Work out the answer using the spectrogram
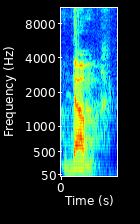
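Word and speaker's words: dumb: सब वर्ड्स में हम एम का बी का उच्चारण नहीं करते हैं। कॉम, बॉम्ब, थम, डम, थंब ऐसे बोलते थे, याद रखिए।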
